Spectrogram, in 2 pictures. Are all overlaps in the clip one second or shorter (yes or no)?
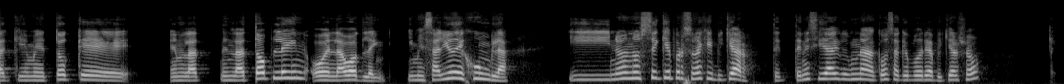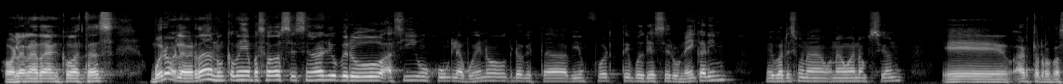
yes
